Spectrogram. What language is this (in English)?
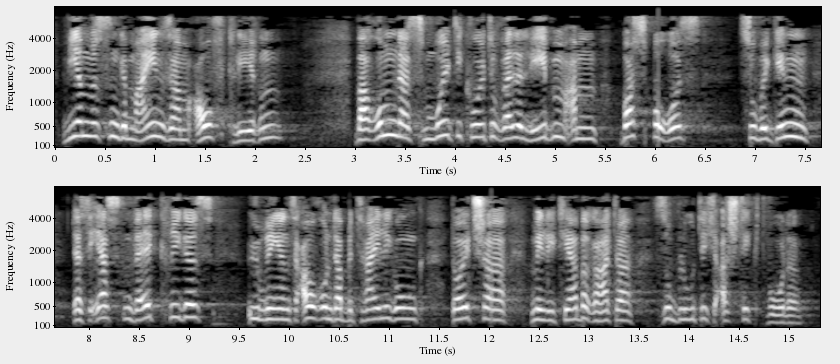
German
